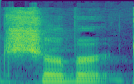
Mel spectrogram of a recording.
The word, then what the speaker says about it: sherbet: that the word sherbet doesn't have an R in it. – Oh, you Americans. So many Americans pronounce it sherbet. – Yes. How do you say it? – Sherbet. Like as if it's kind of like a U or an I. Like S-H-E-R-B.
